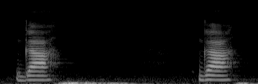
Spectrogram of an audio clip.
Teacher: 我们的舌头后面的位置呢，会往上顶，软腭的一点点的位置，去发出这个音的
